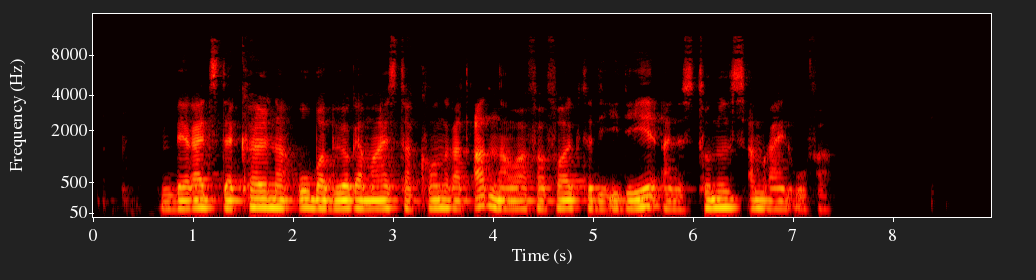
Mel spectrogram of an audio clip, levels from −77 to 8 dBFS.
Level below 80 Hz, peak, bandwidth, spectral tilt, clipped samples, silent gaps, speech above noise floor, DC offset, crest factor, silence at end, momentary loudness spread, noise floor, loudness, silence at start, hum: -56 dBFS; -8 dBFS; 11 kHz; -7 dB/octave; under 0.1%; none; 65 dB; under 0.1%; 18 dB; 1.65 s; 10 LU; -89 dBFS; -25 LUFS; 0.65 s; none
